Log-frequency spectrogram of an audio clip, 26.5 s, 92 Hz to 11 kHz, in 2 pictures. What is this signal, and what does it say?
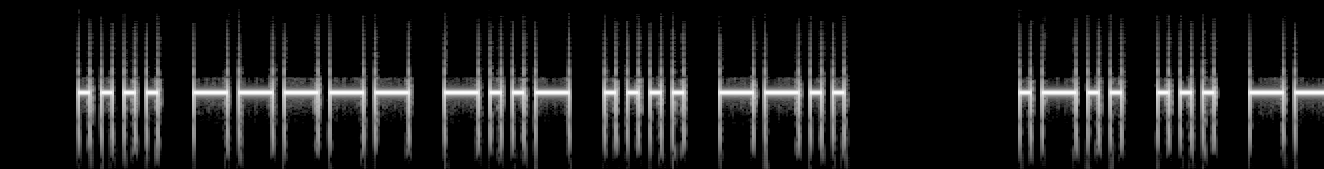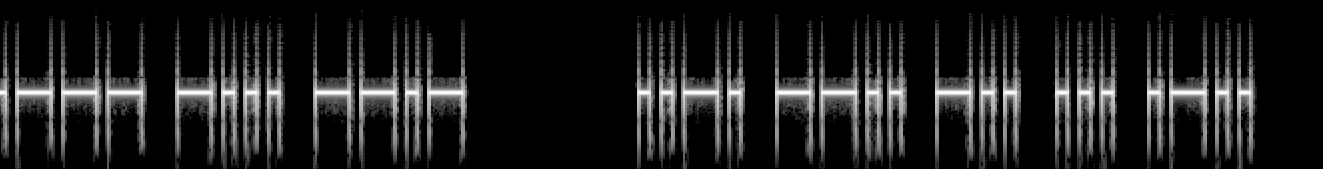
Morse code, heard as a keyed tone, about 10 wpm, 800 Hz. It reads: H0XHZ LS0BQ FZDSL
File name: LEZIONI / 7 GF9Z / 7 GF9Z 10wpm 2611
